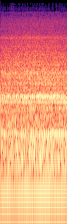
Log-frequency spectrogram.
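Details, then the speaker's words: Milling mill gears chatter with a steady hum and rough buzzing edge while taking a full heavy cut on the square of a copper shredder drive shaft; the cut is slow and the owner says it might not work. "Let me take the full cut. You can still hear the gears chattering. Might not work."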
